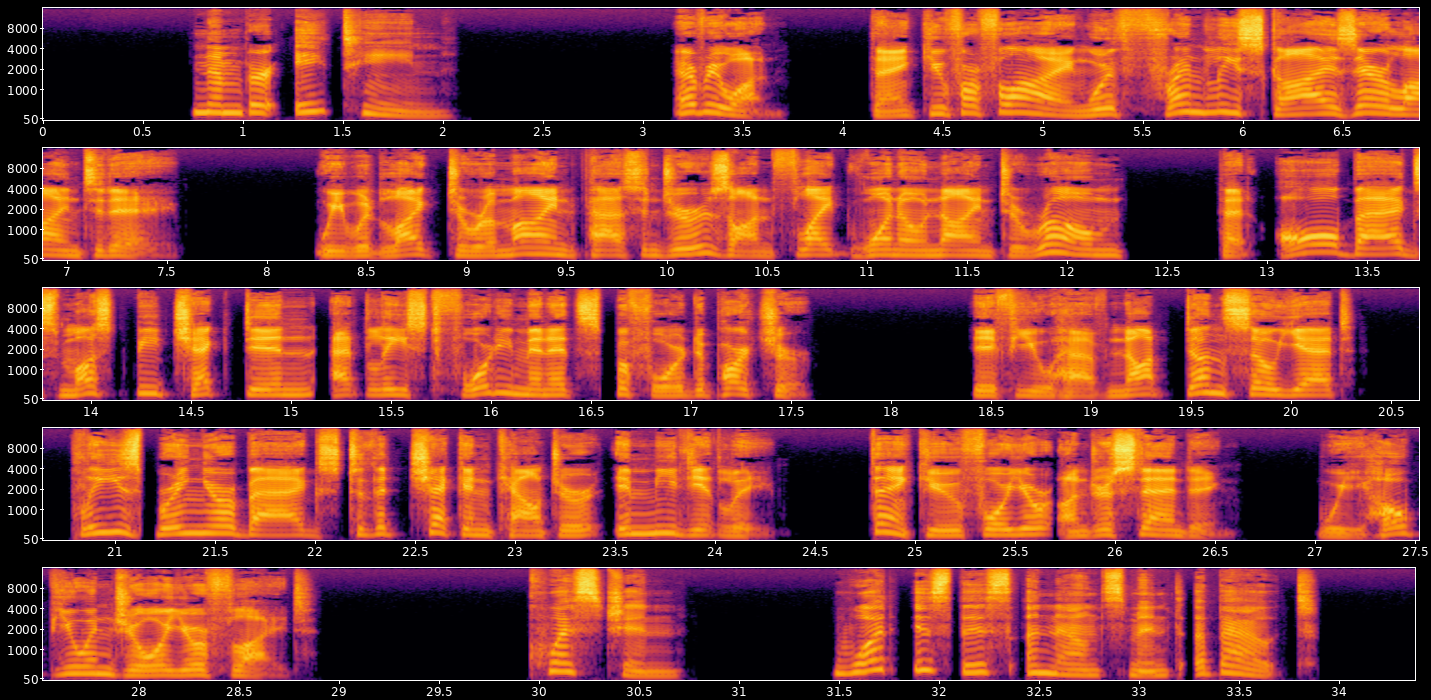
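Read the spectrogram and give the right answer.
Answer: Bags for flight 109 must be checked in at least 40 minutes before departure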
